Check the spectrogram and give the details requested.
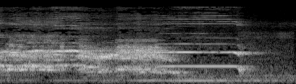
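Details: Rooster crowing as a challenge to a rival, one sustained harmonic crow held steady for over two seconds before dropping away into quiet.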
